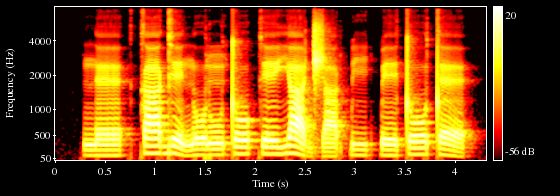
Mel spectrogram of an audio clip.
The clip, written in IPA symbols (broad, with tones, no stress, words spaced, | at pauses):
nɛ˧ | ka˦ɡe˦˨no˧ ɾũ˧to˦ke˦ ja˦˨d͡ʒa˨ k͡pi˧k͡pe˧to˦ tɛ˦˨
